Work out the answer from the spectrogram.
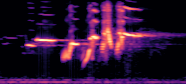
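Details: Meadowlark singing a flute-like phrase: sustained clear whistles opening into a quick, bubbling cascade of rising and falling warbles, closing with a long thin whistle.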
